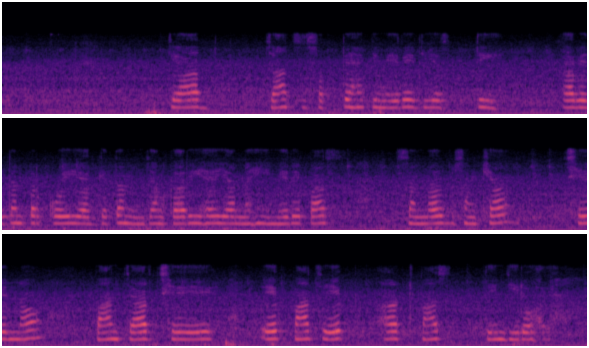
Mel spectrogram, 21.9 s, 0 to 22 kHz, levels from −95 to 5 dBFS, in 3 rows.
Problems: none marked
